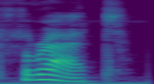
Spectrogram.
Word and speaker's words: threat: don't call it deed watch out for meat and grate and threat they rhyme with sweet and straight and debt a moth is not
